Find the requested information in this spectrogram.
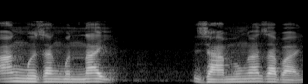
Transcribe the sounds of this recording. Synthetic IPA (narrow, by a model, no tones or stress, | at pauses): aŋmɯzaŋmɯnːaj | zamuŋazabaj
